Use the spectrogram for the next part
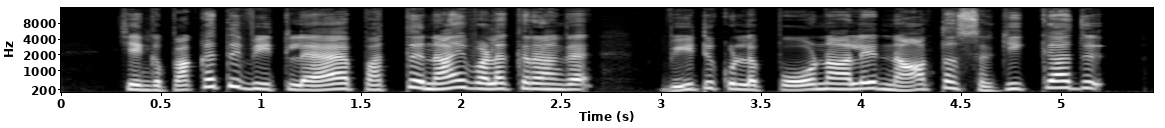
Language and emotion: Tamil, disgusted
